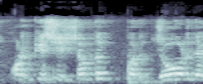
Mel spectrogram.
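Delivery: ordinary delivery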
